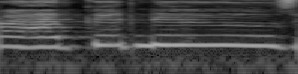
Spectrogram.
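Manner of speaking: high-pitched, excited announcement; gushing good news. Acted. Nurse bringing happy test results, gushing. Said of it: "just from her tone".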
